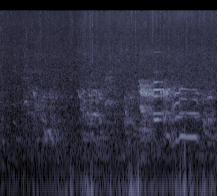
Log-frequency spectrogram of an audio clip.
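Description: Hunting dogs baying on a wild boar's trail, a series of drawn-out yelping calls that grow louder from about halfway through, with rustling and footfalls through undergrowth.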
